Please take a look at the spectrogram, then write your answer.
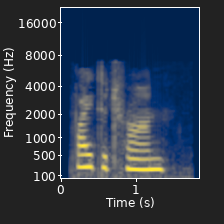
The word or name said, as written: phytotron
